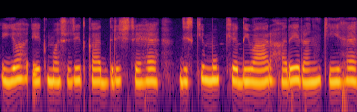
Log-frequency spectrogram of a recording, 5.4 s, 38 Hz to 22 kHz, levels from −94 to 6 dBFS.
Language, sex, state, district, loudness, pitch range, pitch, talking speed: Hindi, female, Jharkhand, Ranchi, -14 LUFS, 215-230 Hz, 220 Hz, 145 wpm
